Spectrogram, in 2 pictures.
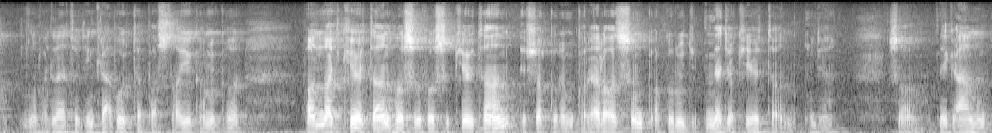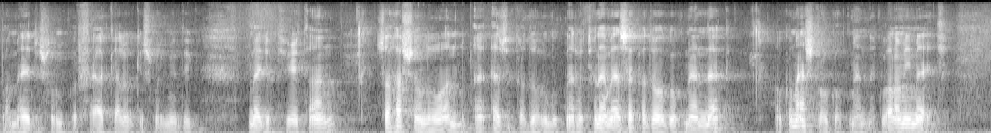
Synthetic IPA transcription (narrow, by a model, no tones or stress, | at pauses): nvɒɟlɛɦɛt̪ho̞ɟiŋkʰaːbːuːɟt̪ɒpɒst̪ɒjjukɒmikʰo̞r | vɒnːɒɟkʰirt̪ɒnɦosːuho̞sːukʰirt̪ʰɒneːʃɒkːo̞ɾɒmiko̞̰ɾɛlolzuŋkɒ̰kːo̞ɾuːɟmɛɟɒkʰirt̪ʰɒ̰nuɟɛ | soɦɒ̰lmeːɡaːlmuŋɡbɒmɛɟeːʃɒmiko̞rfɛlkɛlyŋkeːʃmɛɡmind̪iɡ | mɛɟɒkʰirt̪ʰɒn | solɦɒʃo̞nloːɒnɛzɛkɒd̪o̞lɡokmɛ̰rho̞cʰhɒnɛmɛzɛkɒd̪o̞lɡo̞kmɛnːɛk | ɒ̰kːormaːʒd̪o̞̰lɡo̞kmɛnːɛkʋɒlɒmimɛ̰ɟ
